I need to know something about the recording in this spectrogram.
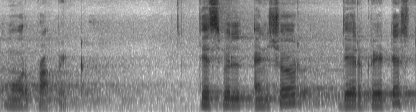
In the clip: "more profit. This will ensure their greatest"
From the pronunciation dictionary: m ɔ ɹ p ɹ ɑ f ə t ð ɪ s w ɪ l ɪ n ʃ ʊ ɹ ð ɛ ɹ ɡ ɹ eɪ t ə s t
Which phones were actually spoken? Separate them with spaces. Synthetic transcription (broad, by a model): m ɔ ɹ p ɹ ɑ p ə t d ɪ s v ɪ l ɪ n ʃ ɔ ɹ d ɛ ɹ ɡ ɹ eɪ t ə s t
